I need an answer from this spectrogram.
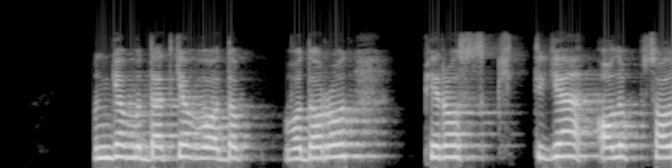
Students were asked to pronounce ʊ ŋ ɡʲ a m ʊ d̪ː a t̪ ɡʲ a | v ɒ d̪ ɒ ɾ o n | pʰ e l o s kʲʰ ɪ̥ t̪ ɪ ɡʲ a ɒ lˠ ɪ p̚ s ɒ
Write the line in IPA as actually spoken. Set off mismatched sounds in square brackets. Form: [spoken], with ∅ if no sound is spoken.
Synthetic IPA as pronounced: ʊ ŋ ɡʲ a m ʊ d̪ː a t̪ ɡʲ a | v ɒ d̪ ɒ ɾ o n | pʰ e [ɾ] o s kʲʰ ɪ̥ t̪ ɪ ɡʲ a ɒ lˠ ɪ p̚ s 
